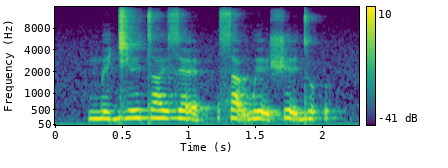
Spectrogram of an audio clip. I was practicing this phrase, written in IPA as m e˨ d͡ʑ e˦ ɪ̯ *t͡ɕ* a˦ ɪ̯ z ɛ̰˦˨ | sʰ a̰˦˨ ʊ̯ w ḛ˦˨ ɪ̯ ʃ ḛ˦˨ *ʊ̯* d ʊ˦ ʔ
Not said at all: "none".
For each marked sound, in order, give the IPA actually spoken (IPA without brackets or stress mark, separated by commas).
t, ɪ̯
